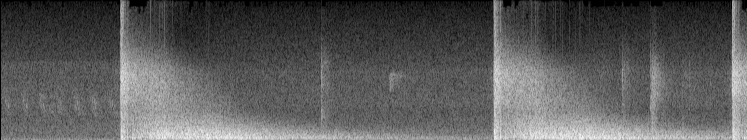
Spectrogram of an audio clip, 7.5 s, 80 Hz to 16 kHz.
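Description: Three 12-gauge blank shots from the AK-pattern semi-automatic shotgun built into an OT-64 APC's turret cannon: one about a second in, one near five seconds and one just before the end. Each sharp report is followed by a long echo that dies away over two to three seconds.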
